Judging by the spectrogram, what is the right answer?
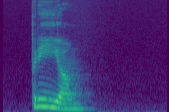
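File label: "приём", Komi, female; kpv audio dict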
